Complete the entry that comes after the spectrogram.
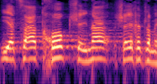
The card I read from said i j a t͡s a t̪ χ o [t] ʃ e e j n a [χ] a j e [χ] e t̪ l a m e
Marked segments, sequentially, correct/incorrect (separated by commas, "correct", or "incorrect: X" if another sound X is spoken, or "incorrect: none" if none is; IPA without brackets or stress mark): incorrect: k, incorrect: ʃ, correct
